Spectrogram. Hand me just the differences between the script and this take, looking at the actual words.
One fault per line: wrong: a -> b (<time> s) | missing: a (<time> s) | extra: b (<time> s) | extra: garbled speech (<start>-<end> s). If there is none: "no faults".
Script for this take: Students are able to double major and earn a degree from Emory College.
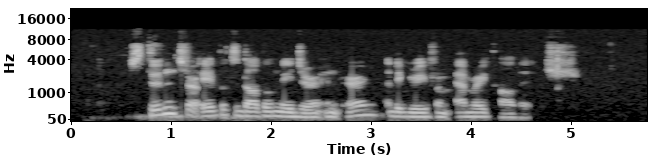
no faults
